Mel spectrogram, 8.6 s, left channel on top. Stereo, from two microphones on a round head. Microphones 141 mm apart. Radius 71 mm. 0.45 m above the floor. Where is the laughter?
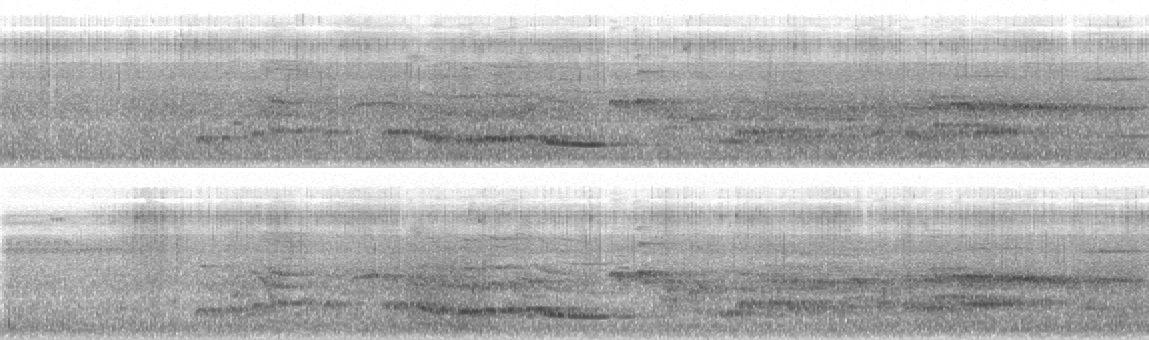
40° left (ahead or behind), 9.5 m; by 8.5 s 10° left (ahead or behind), 5.5 m.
